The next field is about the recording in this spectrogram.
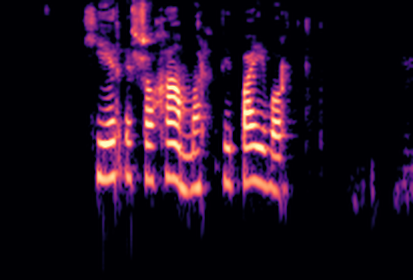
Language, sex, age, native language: Icelandic, female, 40-49, Icelandic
